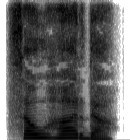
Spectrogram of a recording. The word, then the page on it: ಸುಹೃದ: suhřda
